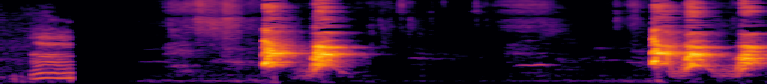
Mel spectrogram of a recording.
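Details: Pet dachshund, a sausage dog, giving short bright barks in two bursts, a pair near the middle and a quick cluster of three at the end, with a brief human voice at the start and quiet gaps between.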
